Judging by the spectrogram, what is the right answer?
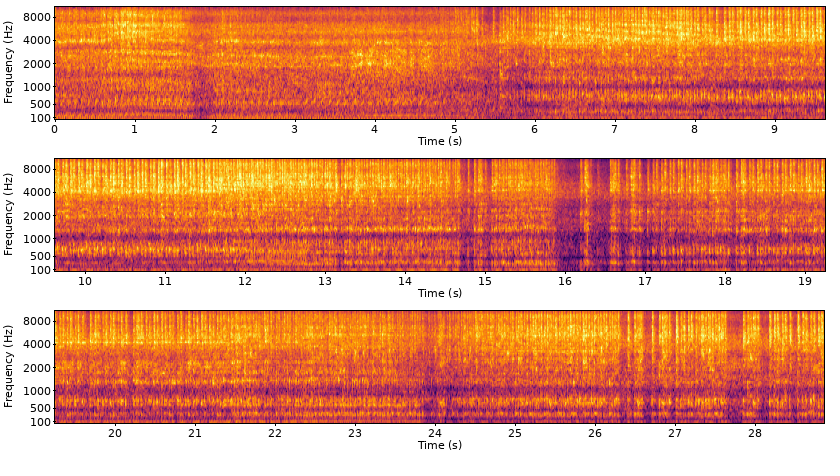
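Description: Super stock pulling tractor's diesel engine running at a fairly steady pitch, loud and close. A heavier deep rumble drops away about six seconds in.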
